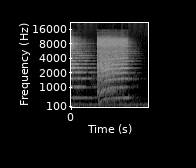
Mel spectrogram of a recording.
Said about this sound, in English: That was actually our breaking news alarm. What? We have a breaking news alarm?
